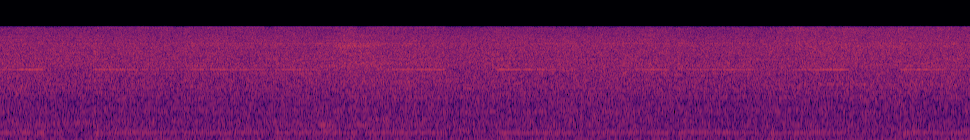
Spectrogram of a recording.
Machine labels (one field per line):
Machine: slide rail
